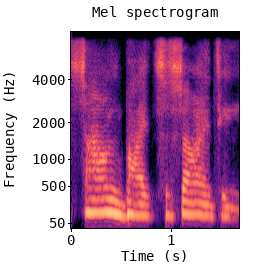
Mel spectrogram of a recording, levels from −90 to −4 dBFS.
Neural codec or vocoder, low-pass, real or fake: codec, 16 kHz, 2 kbps, FreqCodec, smaller model; 7.2 kHz; fake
